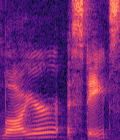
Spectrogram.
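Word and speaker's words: Lawer Estates: kind of unusual it's called Uh lawyer Estates like the profession it's spelled l a wer and uh the Ros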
